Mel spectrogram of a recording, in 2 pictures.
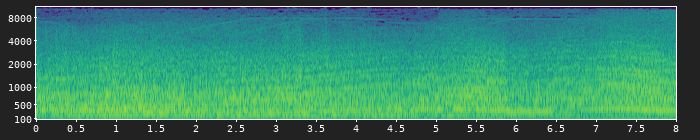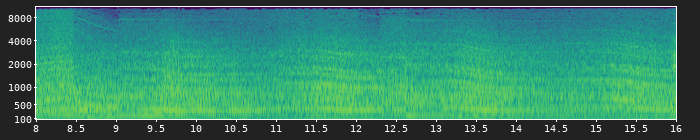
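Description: GT1 race cars from a 2013 GT1 World Series round sweep past, several engines layered into a continuous loud roar with rising and falling pitch as they pass close by and pull away.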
